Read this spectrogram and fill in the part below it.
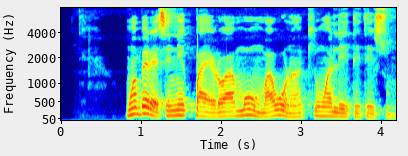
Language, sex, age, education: Yoruba, male, 15-29, tertiary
